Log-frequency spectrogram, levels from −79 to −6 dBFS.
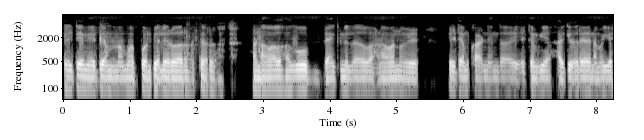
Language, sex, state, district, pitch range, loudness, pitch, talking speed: Kannada, male, Karnataka, Gulbarga, 90-95 Hz, -17 LUFS, 95 Hz, 125 wpm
